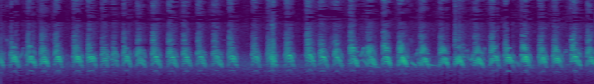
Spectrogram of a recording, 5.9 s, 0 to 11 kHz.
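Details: Encounter between two wild ospreys at their nest in Hellgate Canyon, Missoula, Montana, June 21, 2022, captured by a nest camera: steady, insistent string of high piping chirps, about three each second, without a break.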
